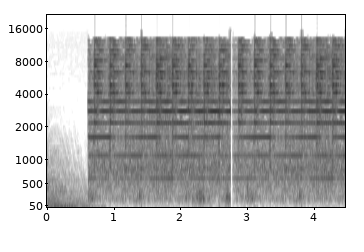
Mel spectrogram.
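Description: Logo-intro sound effect: a loud, dense clattering noise with several steady ringing tones held over it. It starts suddenly under a second in and breaks off briefly near the middle.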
